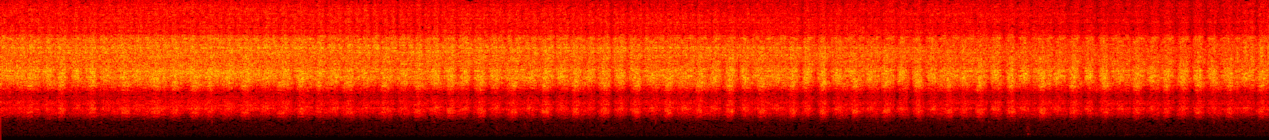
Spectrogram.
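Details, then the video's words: Cicadas in a dense, unbroken chorus: a bright, hissing buzz sitting high in pitch, with a faint shimmering pulse running through it and an even loudness from start to finish, no other sounds. "Scintillating Cicadas"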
